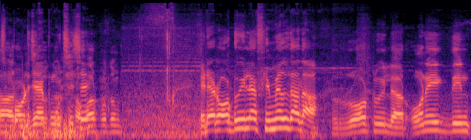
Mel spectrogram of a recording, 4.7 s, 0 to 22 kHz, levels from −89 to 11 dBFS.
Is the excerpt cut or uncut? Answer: cut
